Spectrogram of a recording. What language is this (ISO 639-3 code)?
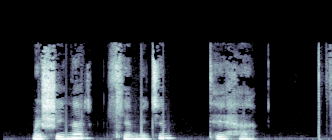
ady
